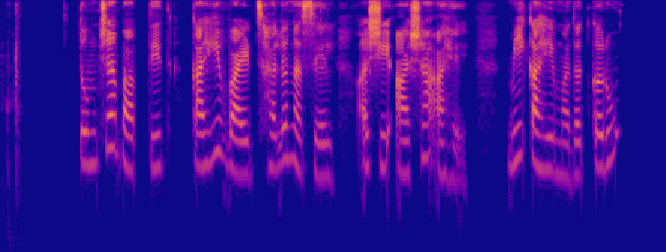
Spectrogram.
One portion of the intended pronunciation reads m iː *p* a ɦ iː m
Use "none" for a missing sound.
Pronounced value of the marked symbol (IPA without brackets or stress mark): k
